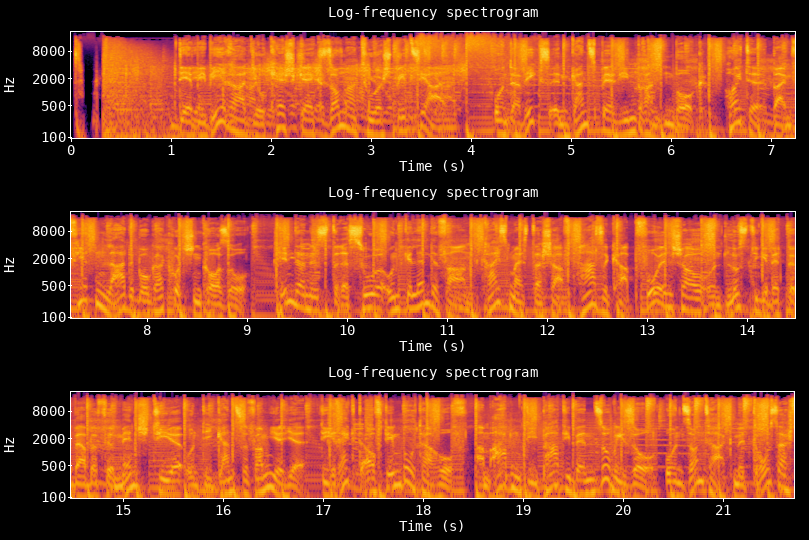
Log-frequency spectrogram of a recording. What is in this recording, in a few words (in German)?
Radiospot Kutschencorso Kind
